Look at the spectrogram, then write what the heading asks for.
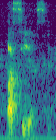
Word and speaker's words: así: So así así again has an accent on I letter. So you have to be giving stress on that I part. So it would be yo estoy así así.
